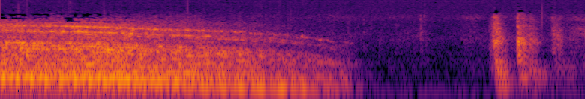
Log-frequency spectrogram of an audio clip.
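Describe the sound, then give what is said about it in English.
A loud car engine rumbles and roars as the car approaches, then winds down and cuts out, followed by a moment of quiet and a couple of short clunks. “Car coming.”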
